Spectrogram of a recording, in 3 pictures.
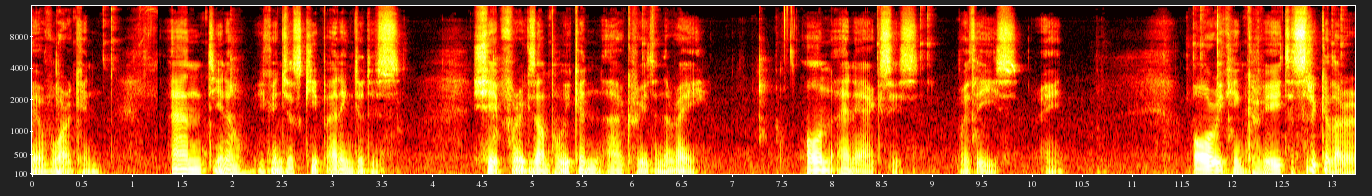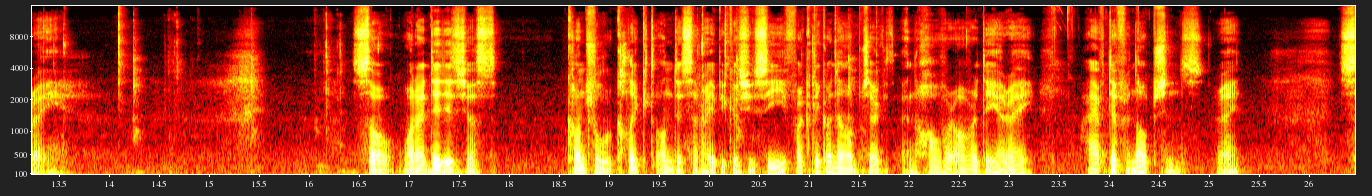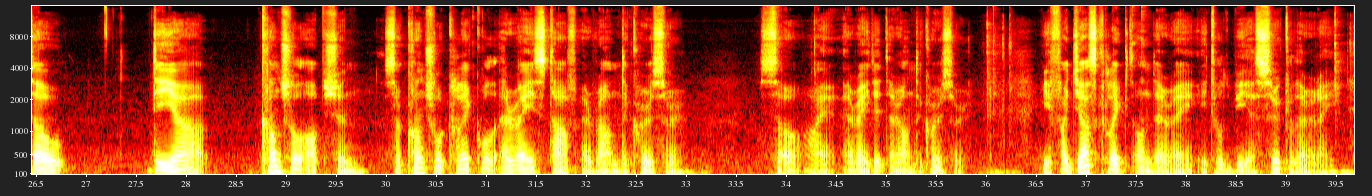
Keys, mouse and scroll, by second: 0.7 right click, 1.2 middle click, 1.2 scroll down 3, 2.3 middle click, 4.1-4.6 scroll down 3, 4.6 middle click, 6.1 click, 6.7-7.2 scroll down 5, 7.2 middle click, 8.4 click, 8.9 click, 9.4 middle click, 11.6 click, 11.9 shift+middle click, 13.0 ctrl+click, 14.2 shift+middle click, 14.7 scroll up 2, 15.4 middle click, 16.4 ctrl+z, 20.3 shift+middle click, 20.5-21.3 scroll up 3, 20.9 click, 21.4 shift+middle click, 31.3-32.8 scroll down 3, 33.8 ctrl+click, 36.2 ctrl+z, 37.4 click, 38.5 scroll up 2, 38.7 scroll down 1, 38.8 scroll up 1, 39.0 scroll down 3.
